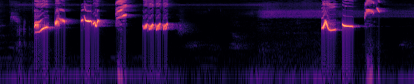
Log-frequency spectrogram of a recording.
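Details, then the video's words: Song of a chestnut-capped thrush intended to coax silent birds to sing morning, noon and evening: quick jumbled whistles and trilled notes, a silent stretch, then a final pair of sliding whistles. "Anis Kembang Ngeplong Pagi Siang Sore - PAncingan Burung Anis Kembang Macet Bunyi"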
